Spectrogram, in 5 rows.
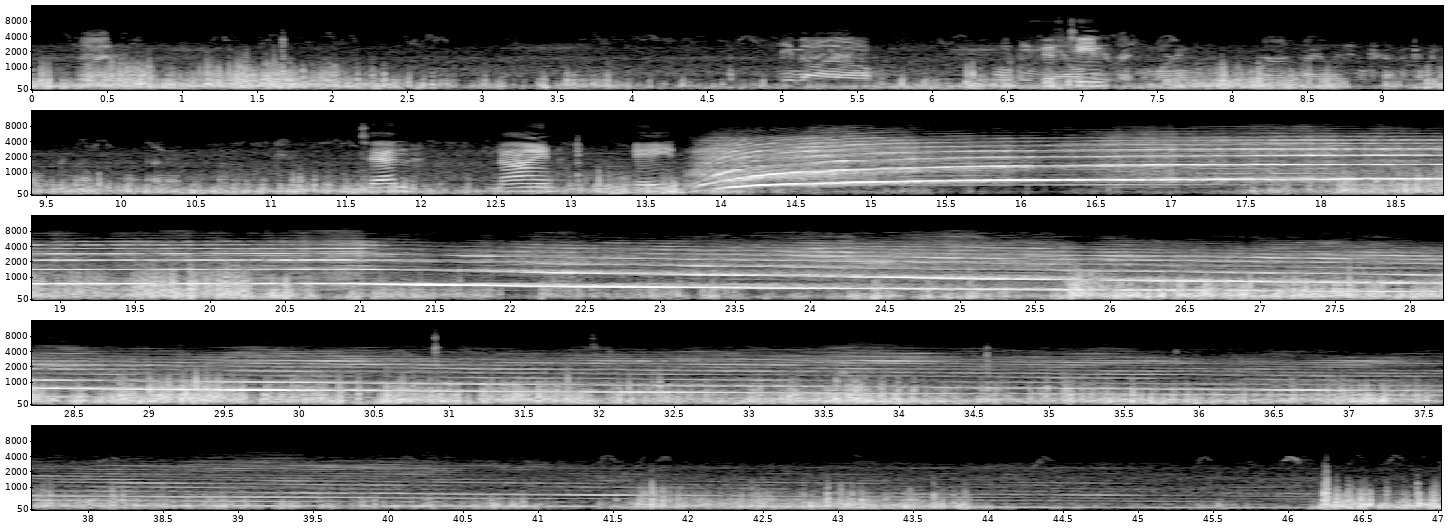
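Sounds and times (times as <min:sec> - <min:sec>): warning siren wailing: 0:09.6 - 0:47.0.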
